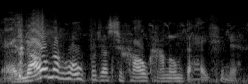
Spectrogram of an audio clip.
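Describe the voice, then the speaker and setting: An actress playing a chatty, plain-spoken old spinster smallholder in a television period drama, folksy and wry. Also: female voice, on the low side, huge pitch swings, brisk. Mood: reminiscing. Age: older. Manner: folksy, blunt, wry, talkative. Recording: noisy old TV soundtrack with farmyard birds.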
